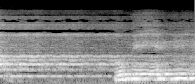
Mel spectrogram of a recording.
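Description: A man's unaccompanied voice chanting Urdu devotional verse about Karbala into a microphone, holding a long note that fades away. About one and a half seconds in, he takes up a new, lower held note.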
